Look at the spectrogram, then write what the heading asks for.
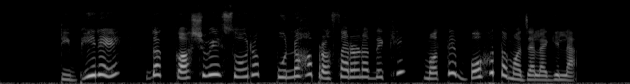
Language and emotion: Odia, happy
